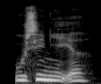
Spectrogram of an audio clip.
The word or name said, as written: usigneret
